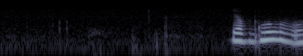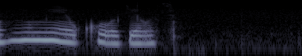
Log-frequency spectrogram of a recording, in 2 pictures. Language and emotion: Russian, sad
